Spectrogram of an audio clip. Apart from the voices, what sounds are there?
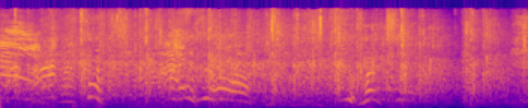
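audience clapping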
